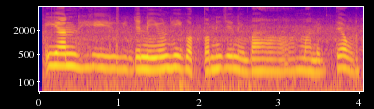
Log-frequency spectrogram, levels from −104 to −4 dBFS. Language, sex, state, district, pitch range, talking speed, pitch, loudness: Chakma, female, Tripura, Dhalai, 190-225 Hz, 145 wpm, 210 Hz, -17 LUFS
